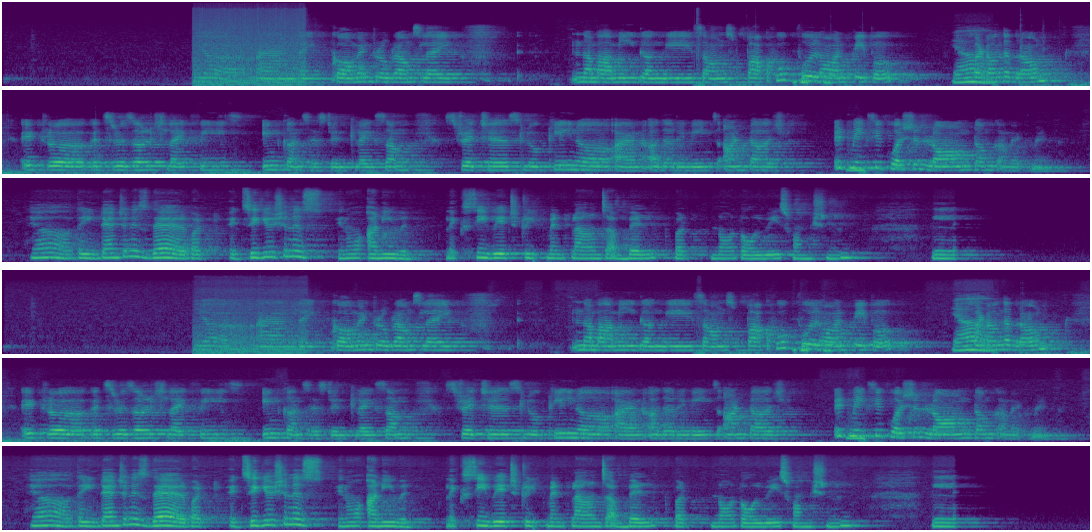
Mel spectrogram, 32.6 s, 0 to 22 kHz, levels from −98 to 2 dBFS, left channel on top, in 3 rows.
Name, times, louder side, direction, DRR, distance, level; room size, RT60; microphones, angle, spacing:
sound 1, 1.9-3.3 4.2-4.3 6.9-9.0 10.2-13.9 14.2-15.2 16.0-16.1 16.7-16.8 17.5-18.6 18.9-19.4 20.7-20.8, left 1 dB, 60° left, 2.7 m, -49 dB
voice 1, 1.9-4.9 5.7-9.0 9.6-18.7 19.2-21.4, equal, 5° left, 3 dB, 3.3 m, -35 dB
voice 2, 8.0-8.3 9.5-10.0 19.3-19.5 22.0-25.9 26.2-30.4 30.6-30.8 31.0-31.3, right 2 dB, 35° right, 7 dB, 1.3 m, -32 dB
26.0 x 24.0 x 7.8 m, 0.91 s
head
